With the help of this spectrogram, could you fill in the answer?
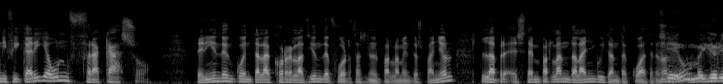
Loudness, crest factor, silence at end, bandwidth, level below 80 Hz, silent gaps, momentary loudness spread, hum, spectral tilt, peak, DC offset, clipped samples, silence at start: -32 LUFS; 20 dB; 0 s; 14.5 kHz; -66 dBFS; none; 8 LU; none; -6 dB/octave; -12 dBFS; under 0.1%; under 0.1%; 0 s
